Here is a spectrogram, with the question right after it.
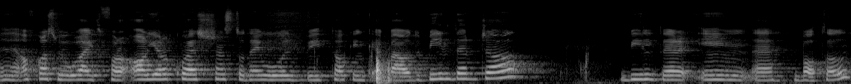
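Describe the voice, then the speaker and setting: A woman with a Polish accent, her pitch fairly high with ordinary variation and her pace fairly slow, amid audible room echo and noticeable background noise. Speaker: nail technician educator. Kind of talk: live tutorial stream. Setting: live stream on Facebook and YouTube.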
